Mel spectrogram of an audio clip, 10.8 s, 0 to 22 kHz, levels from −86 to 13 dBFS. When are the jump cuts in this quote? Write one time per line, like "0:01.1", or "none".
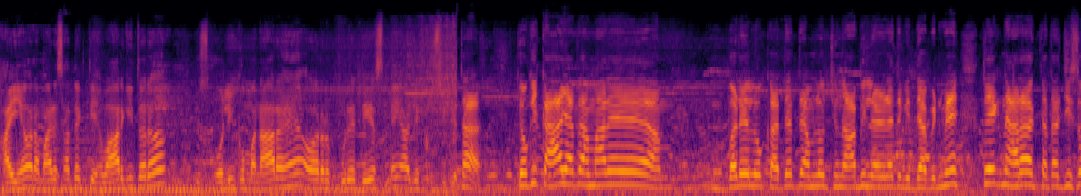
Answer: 0:04.6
